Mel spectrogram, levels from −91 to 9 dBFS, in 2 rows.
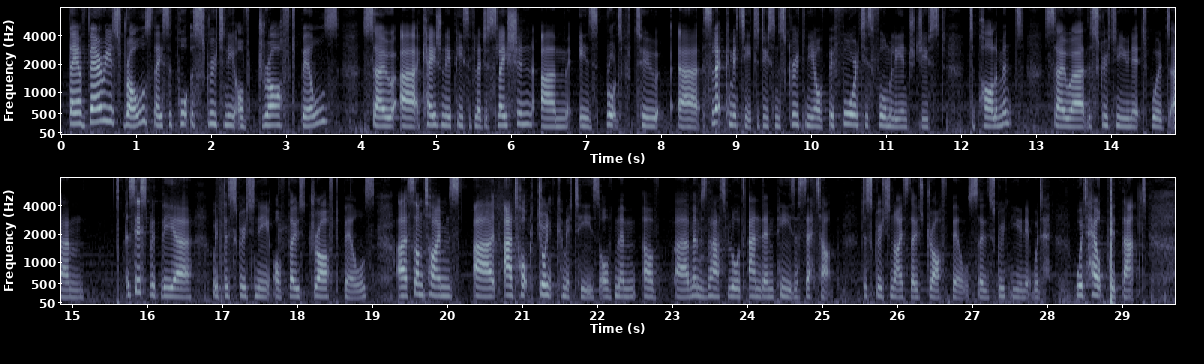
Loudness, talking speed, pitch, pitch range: -33 LUFS, 185 wpm, 205 Hz, 190-230 Hz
